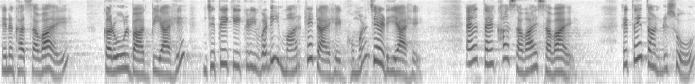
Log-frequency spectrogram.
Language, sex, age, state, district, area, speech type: Sindhi, female, 45-60, Delhi, South Delhi, urban, spontaneous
